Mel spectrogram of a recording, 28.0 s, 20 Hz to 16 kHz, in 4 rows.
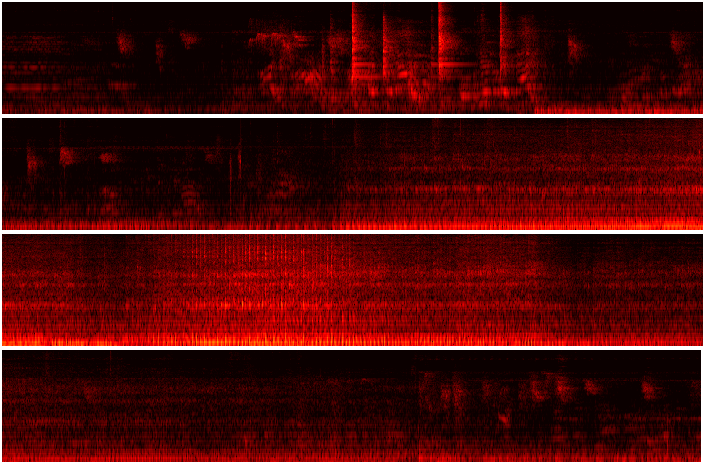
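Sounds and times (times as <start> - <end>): motor vehicle passing by: 10.0 - 26.7.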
